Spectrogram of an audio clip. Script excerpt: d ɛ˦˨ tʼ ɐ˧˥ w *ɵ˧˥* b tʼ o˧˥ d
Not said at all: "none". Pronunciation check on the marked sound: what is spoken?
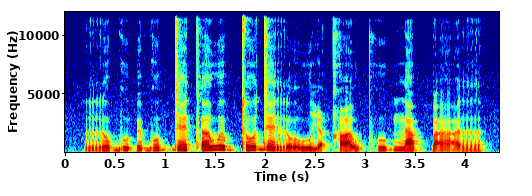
ɵ˦˨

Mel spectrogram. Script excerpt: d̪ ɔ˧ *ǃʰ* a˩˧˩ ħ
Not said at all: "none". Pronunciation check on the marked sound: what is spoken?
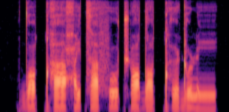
ǃʰ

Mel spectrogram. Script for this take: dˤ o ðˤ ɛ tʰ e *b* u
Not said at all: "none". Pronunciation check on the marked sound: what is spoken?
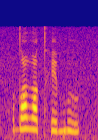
b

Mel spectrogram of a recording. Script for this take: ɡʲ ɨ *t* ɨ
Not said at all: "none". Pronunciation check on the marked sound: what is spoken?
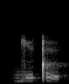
ǃ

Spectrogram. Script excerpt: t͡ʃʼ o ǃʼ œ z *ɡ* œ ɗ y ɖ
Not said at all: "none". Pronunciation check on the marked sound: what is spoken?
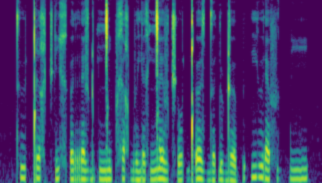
d̪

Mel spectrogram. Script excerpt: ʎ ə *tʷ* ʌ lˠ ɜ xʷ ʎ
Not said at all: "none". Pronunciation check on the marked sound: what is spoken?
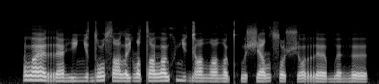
tˤ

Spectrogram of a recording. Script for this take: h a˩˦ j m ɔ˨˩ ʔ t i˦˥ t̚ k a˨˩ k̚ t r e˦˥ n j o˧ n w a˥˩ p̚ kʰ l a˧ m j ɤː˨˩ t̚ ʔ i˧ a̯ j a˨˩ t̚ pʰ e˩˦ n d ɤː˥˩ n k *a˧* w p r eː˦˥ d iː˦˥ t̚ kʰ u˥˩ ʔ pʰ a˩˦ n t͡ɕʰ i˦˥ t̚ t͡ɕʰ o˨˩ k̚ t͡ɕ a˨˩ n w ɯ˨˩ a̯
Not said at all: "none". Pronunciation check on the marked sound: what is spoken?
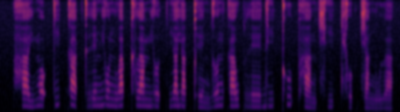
a˥˩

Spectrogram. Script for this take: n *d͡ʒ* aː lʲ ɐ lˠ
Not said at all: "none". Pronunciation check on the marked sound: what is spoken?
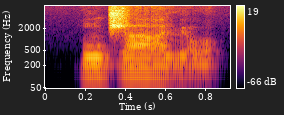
d͡ʒ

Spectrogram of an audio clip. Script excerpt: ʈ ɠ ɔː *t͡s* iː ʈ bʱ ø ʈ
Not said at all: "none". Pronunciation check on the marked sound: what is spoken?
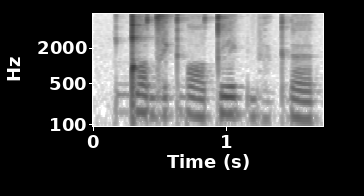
t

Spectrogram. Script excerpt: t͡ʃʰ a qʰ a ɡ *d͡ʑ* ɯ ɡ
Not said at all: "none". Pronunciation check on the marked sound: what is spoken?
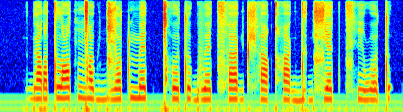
d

